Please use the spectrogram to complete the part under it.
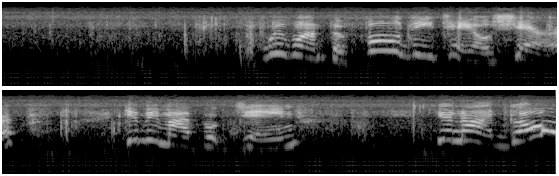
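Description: A woman speaks urgently, close by.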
